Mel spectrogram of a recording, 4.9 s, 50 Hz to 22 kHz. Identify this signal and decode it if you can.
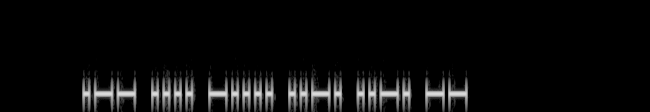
Morse code, heard as a keyed tone, about 28 wpm, 700 Hz. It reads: WH6FFM
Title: USA Call Signs - 6 Characters - 3x Character Spacing - 28wpm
